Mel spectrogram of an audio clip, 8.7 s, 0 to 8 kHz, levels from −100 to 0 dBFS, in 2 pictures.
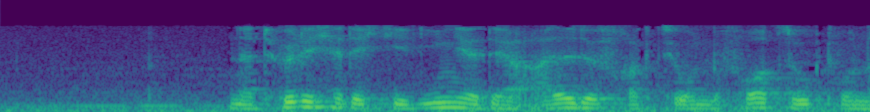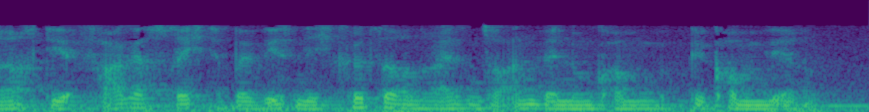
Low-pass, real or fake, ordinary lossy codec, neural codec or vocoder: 7.2 kHz; real; AAC, 16 kbps; none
